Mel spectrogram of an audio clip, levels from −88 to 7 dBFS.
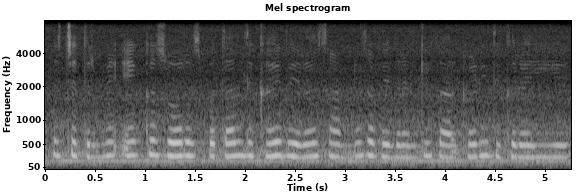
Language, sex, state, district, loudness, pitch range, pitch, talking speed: Hindi, female, Chhattisgarh, Rajnandgaon, -23 LUFS, 250-275 Hz, 265 Hz, 215 wpm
